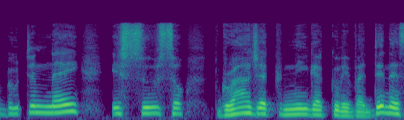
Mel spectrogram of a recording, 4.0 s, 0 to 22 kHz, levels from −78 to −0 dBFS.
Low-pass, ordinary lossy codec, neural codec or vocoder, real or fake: 10.8 kHz; MP3, 96 kbps; codec, 16 kHz in and 24 kHz out, 0.4 kbps, LongCat-Audio-Codec, two codebook decoder; fake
